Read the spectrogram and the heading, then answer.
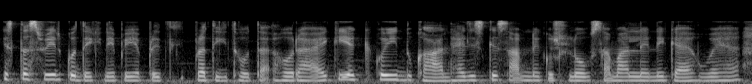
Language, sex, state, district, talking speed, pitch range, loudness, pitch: Hindi, female, Uttar Pradesh, Varanasi, 205 wpm, 180-200 Hz, -21 LUFS, 180 Hz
